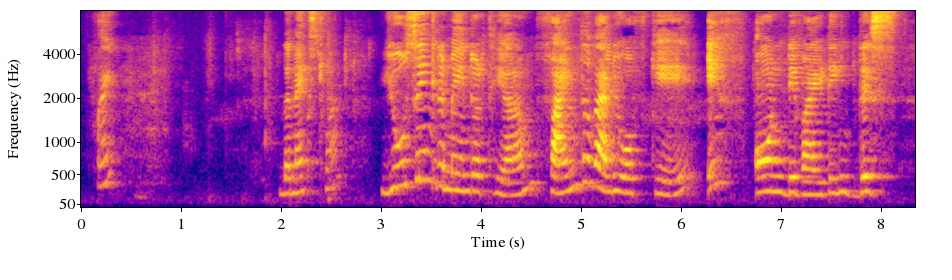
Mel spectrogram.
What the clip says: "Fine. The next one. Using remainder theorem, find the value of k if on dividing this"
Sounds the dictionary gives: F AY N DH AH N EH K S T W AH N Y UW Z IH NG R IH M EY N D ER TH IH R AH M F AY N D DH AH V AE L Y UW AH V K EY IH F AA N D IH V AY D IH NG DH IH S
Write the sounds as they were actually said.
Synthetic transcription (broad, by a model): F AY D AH N EH K S T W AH N Y UW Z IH NG R IH M EY N D ER T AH R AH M F AY N D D AH V AE L Y UW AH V K EY IH F AA N D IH V AY D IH NG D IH S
